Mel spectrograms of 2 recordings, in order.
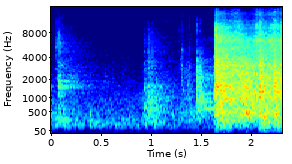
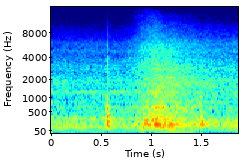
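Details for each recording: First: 2009 Jeep Wrangler 3.8L with P0204, after new plugs and wires: cranks and catches, then lumpy uneven idle with repeating skip; injector number four circuit found open, causing the misfire. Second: 2009 Jeep Wrangler 3.8 L V6 with an injector circuit code and a history of misfires: quick throttle blips and power braking in drive, revs climb and fall cleanly with no dropouts, so it is not misfiring right now.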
